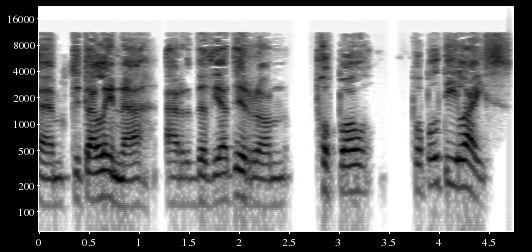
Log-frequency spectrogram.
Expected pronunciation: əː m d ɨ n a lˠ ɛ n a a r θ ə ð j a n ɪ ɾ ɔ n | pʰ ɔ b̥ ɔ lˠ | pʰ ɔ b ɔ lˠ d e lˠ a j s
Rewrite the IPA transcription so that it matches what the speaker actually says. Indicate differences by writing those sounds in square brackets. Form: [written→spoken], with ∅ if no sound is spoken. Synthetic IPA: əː m d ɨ [n→d] a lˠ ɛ n a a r [θ→ð] ə ð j a [n→d] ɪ ɾ ɔ n | pʰ ɔ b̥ ɔ lˠ | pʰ ɔ b ɔ lˠ d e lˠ a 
